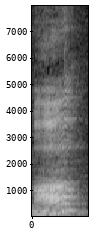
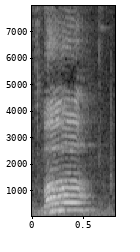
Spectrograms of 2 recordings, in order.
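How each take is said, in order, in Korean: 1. 중간 음에서 높은 음으로 올라가요. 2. 높은 음으로 평평하게 유지돼요. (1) "산 맞자는 마" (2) "어머니 맞자는 마"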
